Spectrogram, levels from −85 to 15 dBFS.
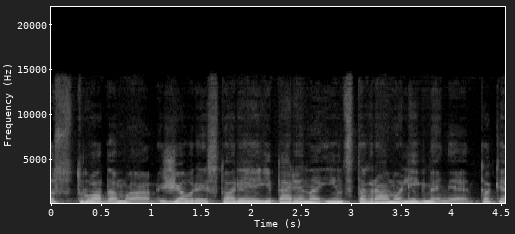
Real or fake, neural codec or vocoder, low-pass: fake; codec, 44.1 kHz, 7.8 kbps, DAC; 14.4 kHz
